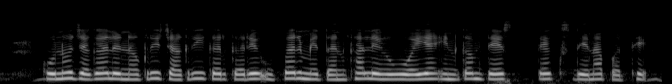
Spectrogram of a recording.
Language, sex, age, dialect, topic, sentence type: Chhattisgarhi, female, 18-24, Northern/Bhandar, banking, statement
